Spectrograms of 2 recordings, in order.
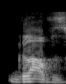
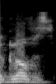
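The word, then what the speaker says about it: gloves: صوت تاني صوت حرف الجي، الجي بنطقها ج جوت، ج جلافز. خد بالك الاو هنا بنطقها جلافز، ما تقولش جلوفز.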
